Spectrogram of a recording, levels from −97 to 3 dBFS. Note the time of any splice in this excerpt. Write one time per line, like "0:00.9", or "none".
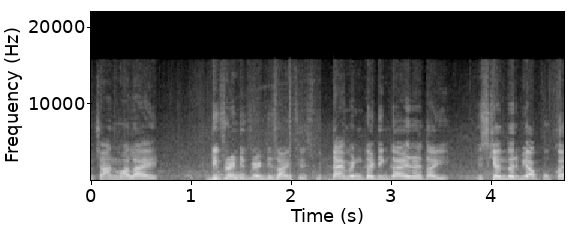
0:02.2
